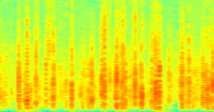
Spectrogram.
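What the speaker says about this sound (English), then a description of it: "Starting to rain again." Rain pattering steadily during a walk to a park in Chester, Pennsylvania, with dense, close drops tapping on a surface, likely an umbrella, in a continuous irregular drumming.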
